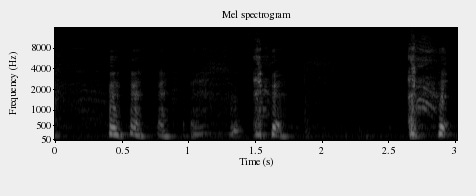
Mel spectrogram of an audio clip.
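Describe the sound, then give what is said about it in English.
A loud fit of coughing in three quick bursts, each with two or three harsh hacks, separated by brief rasping breaths, with no talking. “That's what I get for making a joke like that. I start coughing.”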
